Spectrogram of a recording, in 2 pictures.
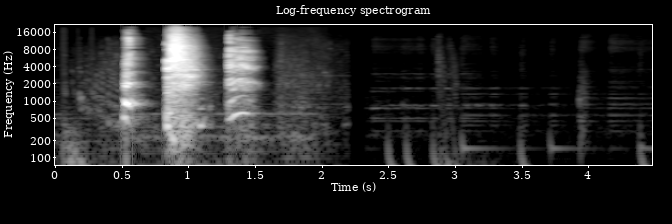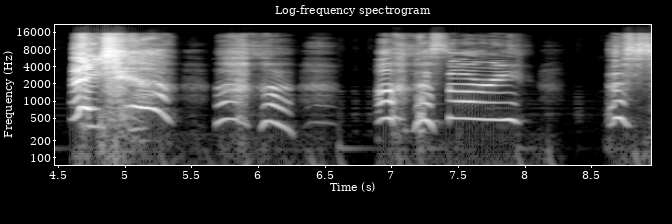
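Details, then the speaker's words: Several sharp sneezes from a VTuber streamer who says they are sneezing and feel unwell, followed by a few short voiced sounds after a pause; ordinary sneezing. "Allah, I might have to sneeze. I'm sorry. Oh God, sorry. So, wait, I'm gonna sneeze."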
